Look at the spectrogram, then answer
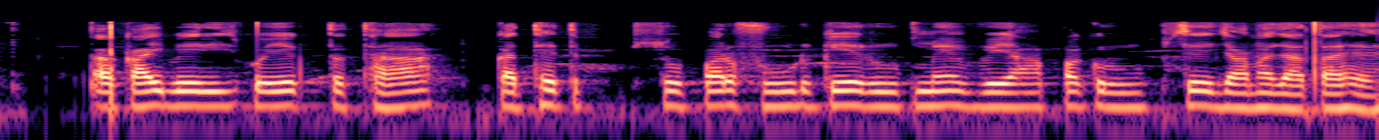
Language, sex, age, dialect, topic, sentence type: Hindi, male, 18-24, Kanauji Braj Bhasha, agriculture, statement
